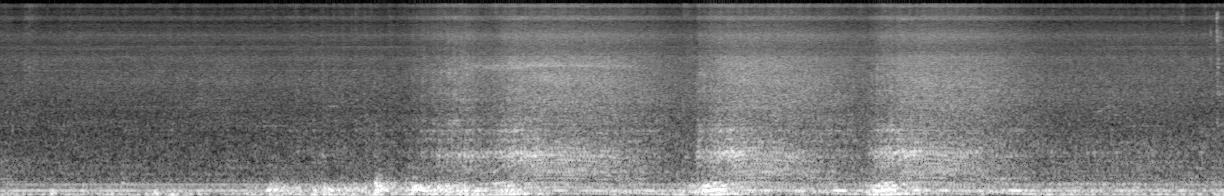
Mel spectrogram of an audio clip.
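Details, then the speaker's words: Nissan car, owner's fix for no-start put down to the timing actuator jumping timing: the engine catches and runs, with a few clean throttle blips rising and falling smoothly over a low steady idle; normal start and rev. "that's the problem our startup fine that's it"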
